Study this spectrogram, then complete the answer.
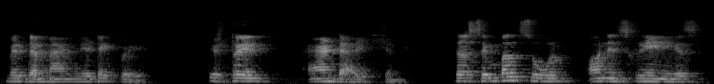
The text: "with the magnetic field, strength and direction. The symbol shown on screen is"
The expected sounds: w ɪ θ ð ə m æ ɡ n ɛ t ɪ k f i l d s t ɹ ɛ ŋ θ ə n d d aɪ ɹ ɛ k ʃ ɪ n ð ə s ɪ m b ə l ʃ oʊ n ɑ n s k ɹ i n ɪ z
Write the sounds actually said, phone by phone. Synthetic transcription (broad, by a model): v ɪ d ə m æ ɡ n ɛ t ɪ k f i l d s t ɹ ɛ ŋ t ə n d d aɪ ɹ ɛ k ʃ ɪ n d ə s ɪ m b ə l s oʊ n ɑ n s k ɹ i n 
